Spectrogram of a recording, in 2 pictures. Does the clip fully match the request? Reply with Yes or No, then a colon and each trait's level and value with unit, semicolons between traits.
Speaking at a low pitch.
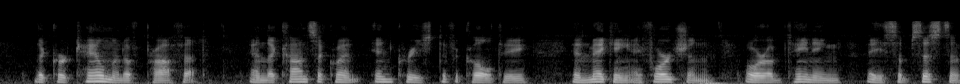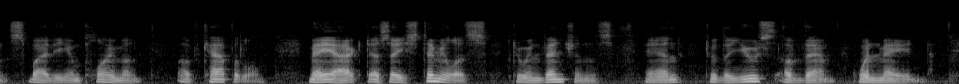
Yes: low, 105 Hz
